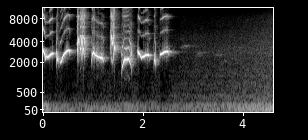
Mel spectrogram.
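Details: Orange-headed thrush song for making other birds sing: about nine loud, clear whistled notes with sweeping rises and falls over two and a half seconds, followed by quiet.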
